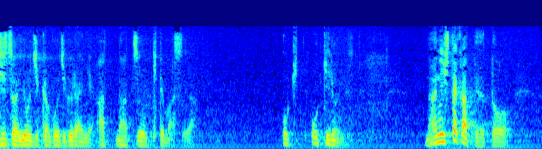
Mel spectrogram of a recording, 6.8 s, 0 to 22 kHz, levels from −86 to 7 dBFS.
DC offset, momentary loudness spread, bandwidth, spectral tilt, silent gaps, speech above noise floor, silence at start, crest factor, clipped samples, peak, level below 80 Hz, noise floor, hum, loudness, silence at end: under 0.1%; 23 LU; 11 kHz; -4.5 dB/octave; none; 27 dB; 0 s; 22 dB; under 0.1%; -8 dBFS; -58 dBFS; -56 dBFS; none; -29 LUFS; 0.15 s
